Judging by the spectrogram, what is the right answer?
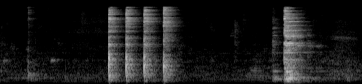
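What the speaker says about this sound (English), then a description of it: "Just give me half a second while I stir this." A spoon scrapes and clinks against the side of a slow cooker pot while stirring stew, four quick close knocks followed by a single louder clink after a short pause.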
